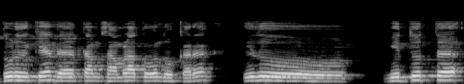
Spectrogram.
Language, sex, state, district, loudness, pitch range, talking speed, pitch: Kannada, male, Karnataka, Bijapur, -16 LUFS, 160-190 Hz, 105 wpm, 175 Hz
